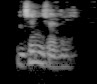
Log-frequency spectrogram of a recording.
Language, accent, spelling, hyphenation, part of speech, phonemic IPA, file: English, Southern England, gingerly, gin‧ger‧ly, adverb / adjective, /ˈdʒɪn(d)ʒəli/, LL-Q1860 (eng)-gingerly.wav
- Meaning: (adverb) In a cautious and delicate manner; (very) carefully or cautiously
